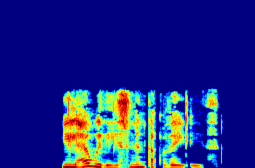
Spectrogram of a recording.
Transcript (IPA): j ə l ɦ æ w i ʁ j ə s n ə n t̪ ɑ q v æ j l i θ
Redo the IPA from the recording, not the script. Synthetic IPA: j ə l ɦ æ w i ð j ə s n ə n t̪ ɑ q v æ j l i θ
